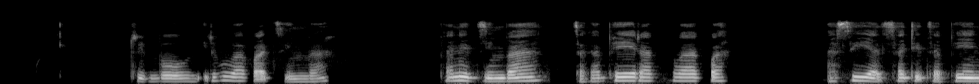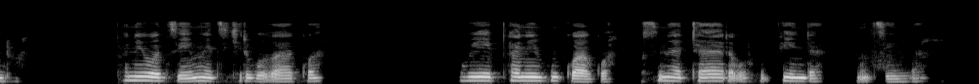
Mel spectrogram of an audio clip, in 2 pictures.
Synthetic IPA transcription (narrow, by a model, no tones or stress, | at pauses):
nʐimbo̞ḭrikuʋakwa̰d͡ziːmba | pane̞d͡zimba | d͡zakapʰe̞ɾak̚uʋakwa | siad͡zisatid͡za̰pe̞ndwa | pane̞wo̞d͡zemwe̞d͡zit͡ʃirikṵʋakwa | uje̞pʰane̞muɡʱwaɡʱwa | usinatʰaɾa̰ʔṵrikupinda | mṵd͡ziːmba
